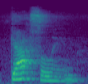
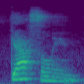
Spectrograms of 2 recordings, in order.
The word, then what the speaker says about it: gasoline: We stress the first syllable, gasoline, gasoline.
